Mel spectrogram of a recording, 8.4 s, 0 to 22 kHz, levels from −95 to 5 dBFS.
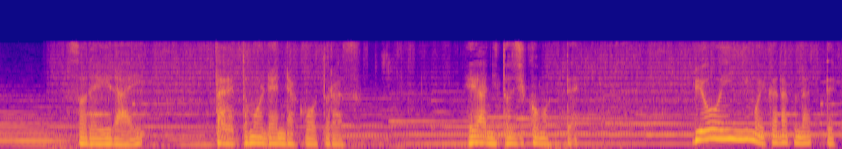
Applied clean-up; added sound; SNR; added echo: none; Crumpling, crinkling; 19 dB; none.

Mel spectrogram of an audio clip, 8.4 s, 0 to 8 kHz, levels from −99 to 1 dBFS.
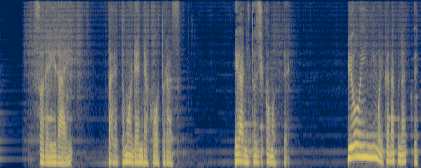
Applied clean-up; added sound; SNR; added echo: neural mask model RNNoise.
